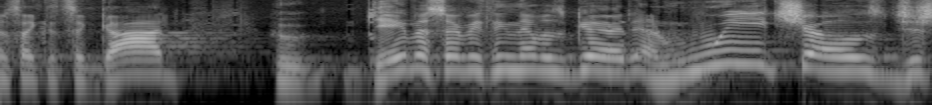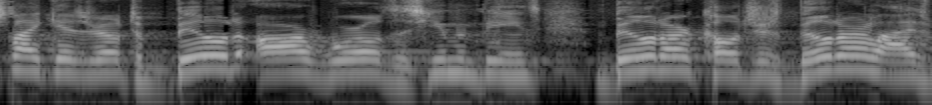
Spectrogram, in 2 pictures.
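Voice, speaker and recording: A man's voice: high-pitched, long reverb tail. A man preaching a sermon as a pastor, stressing points by repeating phrases.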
